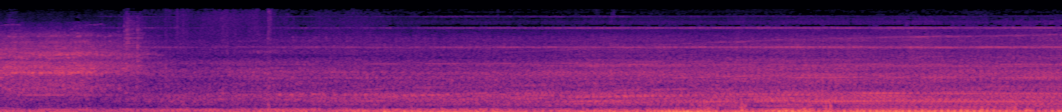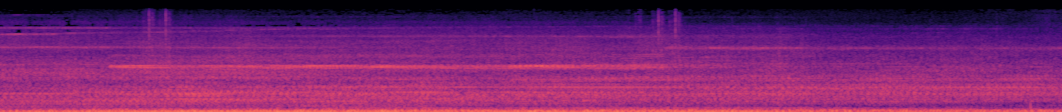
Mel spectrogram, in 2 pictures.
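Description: Distant passenger train running along the line, heard through wind rumbling on the microphone. A steady high whistle sounds for about five seconds around the middle.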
